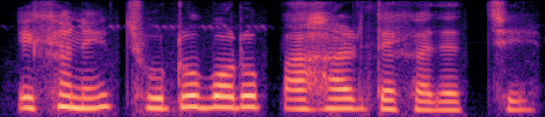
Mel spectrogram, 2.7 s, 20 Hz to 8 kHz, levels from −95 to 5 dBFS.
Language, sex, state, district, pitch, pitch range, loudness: Bengali, female, West Bengal, Cooch Behar, 250 Hz, 230-275 Hz, -16 LUFS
